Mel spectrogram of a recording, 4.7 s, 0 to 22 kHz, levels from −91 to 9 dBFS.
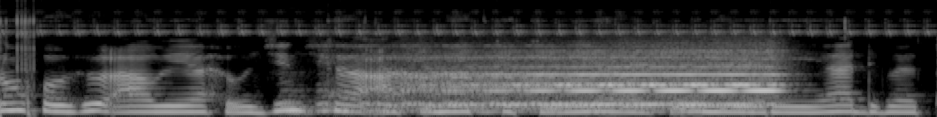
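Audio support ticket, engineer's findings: Rising tonal howl around 1 kHz, 1.4–4.18 s, repeating roughly every 200 ms, peaking about 8 dB above speech. Feedback howl: two devices sharing room and call, mic-to-speaker loop gaining each pass.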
